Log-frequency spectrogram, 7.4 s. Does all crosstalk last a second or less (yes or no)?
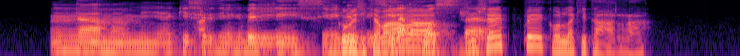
no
